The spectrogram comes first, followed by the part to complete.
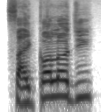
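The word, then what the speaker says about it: psychology: हो जाएगा यह देखो जैसे पी के बाद एस है बी एन एसटी साइकोलॉजी प का उच्चारण ही नहीं है गायब हो गया एसवाई सी ए साइकोलॉजी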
